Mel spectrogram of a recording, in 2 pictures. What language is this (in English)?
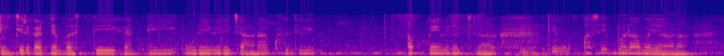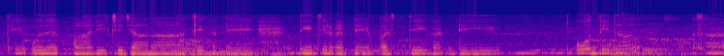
Dogri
